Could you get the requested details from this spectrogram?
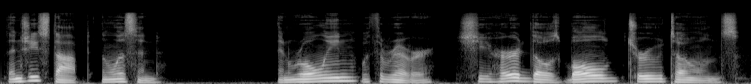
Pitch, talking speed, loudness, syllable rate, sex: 120 Hz, 130 wpm, -16 LUFS, 3.8 syllables/s, male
